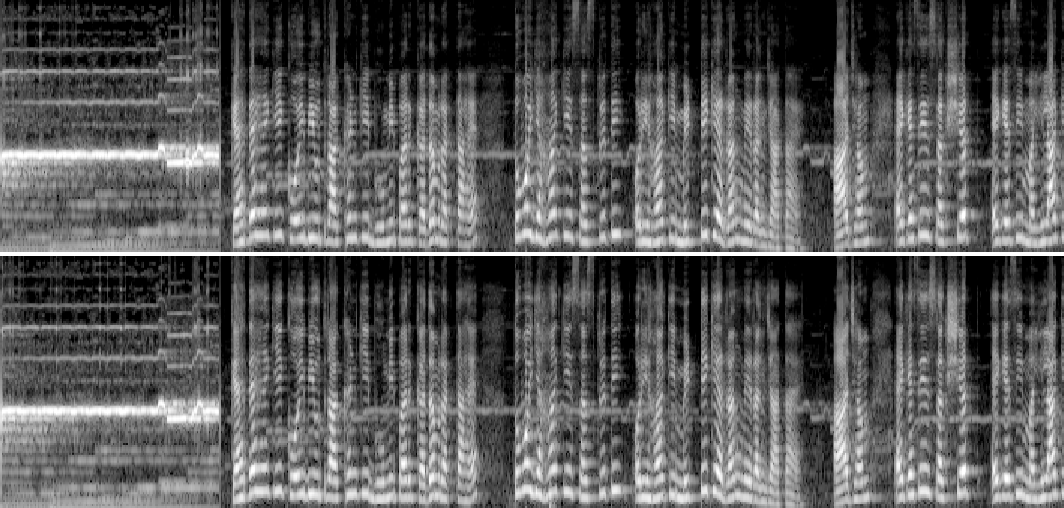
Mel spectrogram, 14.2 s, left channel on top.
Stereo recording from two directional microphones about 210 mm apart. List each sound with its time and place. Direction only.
0.0 s music: centre (ahead or behind)
3.1 s a woman's voice: 35° right (ahead or behind)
